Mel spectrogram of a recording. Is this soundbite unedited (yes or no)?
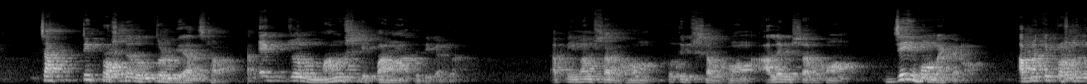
no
